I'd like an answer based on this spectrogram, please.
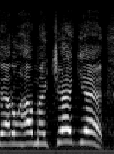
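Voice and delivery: high, loud mocking whine then shout; preacher shouting at people waiting for a check; complaining crowd. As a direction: mimic the complainers then rebuke them. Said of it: "están quejándose".

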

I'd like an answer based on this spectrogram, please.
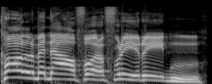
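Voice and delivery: high, hammed-up Jamaican psychic pitch; bad Jamaican accent. Podcaster joking after his impression, faux Jamaican accent. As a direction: belt it in a badly faked Jamaican accent. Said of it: "that sounds less Jamaican and more Irish".

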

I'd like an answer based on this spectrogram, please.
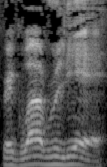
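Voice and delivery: slow French pronunciation; French accent. Pretend. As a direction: say the name the French way, slowly. Saying the French name grandly.

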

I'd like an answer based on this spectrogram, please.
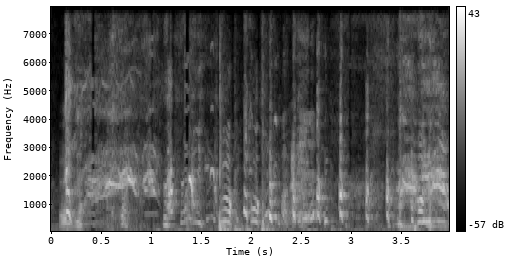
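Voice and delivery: shrieking high laugh. Real, not acted. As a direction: explode into laughter. Huge laugh at camel joke.

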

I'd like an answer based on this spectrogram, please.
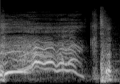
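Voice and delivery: high, loud cackle that drops away; the devil laughing off a weak command; devil's shrieking cackle. Acted. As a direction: shout of mocking laughter.

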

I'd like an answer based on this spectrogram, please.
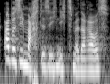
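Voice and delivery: usual speaking voice

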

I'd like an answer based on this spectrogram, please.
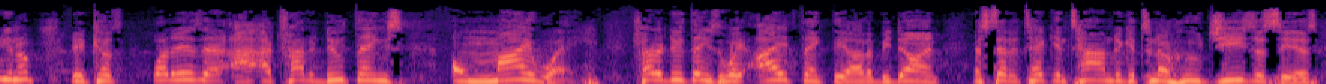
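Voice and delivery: ordinary talk

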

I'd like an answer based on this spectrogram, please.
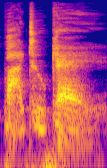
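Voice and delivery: drawn-out spooky whisper; hammed-up hushed warning; mock-ominous whisper. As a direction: whisper it slowly like a looming doom. Mock-ominous announcement of millennium.

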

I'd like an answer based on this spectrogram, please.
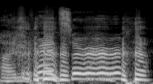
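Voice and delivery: loud, high, very drawn-out introduction; hammed-up high reindeer voice; Prancer. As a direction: sing out the name in a camp flourish.

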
